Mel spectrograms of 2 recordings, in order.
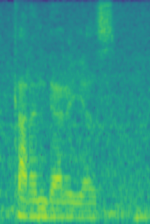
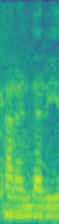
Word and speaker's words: karinderya: karinderyas as well, and they keep pronouncing it karinderya. No, not even like that. It's like karinderya, and I want to like shake them through the camera, through their video, and say that's how you pronounce it.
